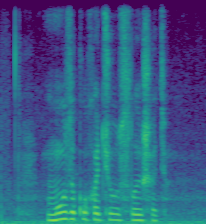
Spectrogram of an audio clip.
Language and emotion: Russian, neutral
